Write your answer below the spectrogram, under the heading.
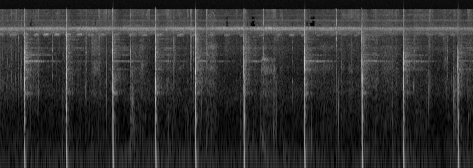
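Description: A basketball dribbled on an asphalt road: about ten sharp bounces, each with a short ring, roughly one a second.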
